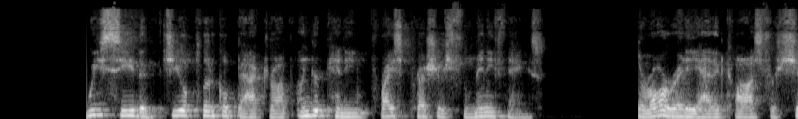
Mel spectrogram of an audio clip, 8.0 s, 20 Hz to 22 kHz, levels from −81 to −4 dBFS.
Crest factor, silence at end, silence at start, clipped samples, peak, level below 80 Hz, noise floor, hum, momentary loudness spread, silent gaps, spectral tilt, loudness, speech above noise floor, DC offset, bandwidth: 18 dB; 0 s; 0.85 s; under 0.1%; -4 dBFS; -60 dBFS; -81 dBFS; none; 11 LU; none; -5.5 dB/octave; -22 LUFS; 60 dB; under 0.1%; 19 kHz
